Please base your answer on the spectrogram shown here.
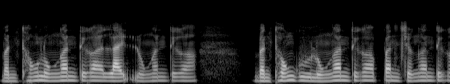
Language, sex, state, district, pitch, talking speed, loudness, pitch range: Wancho, female, Arunachal Pradesh, Longding, 175 Hz, 160 wpm, -22 LUFS, 170-185 Hz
